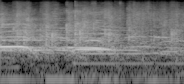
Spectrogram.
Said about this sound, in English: somebody told me that they've just seen a snowy owl fly past this stage from the woods. Big round of applause for the snowy owl, I think.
